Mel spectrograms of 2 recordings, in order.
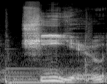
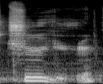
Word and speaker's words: Chi-Yu: So Chi-Yu is probably how most people would pronounce it. I read that as Chu-Yu, which directly translates to eat fish.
